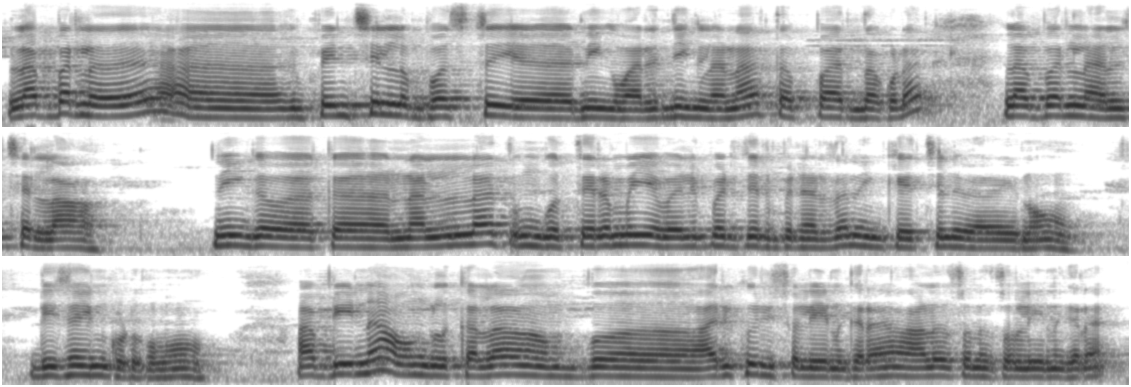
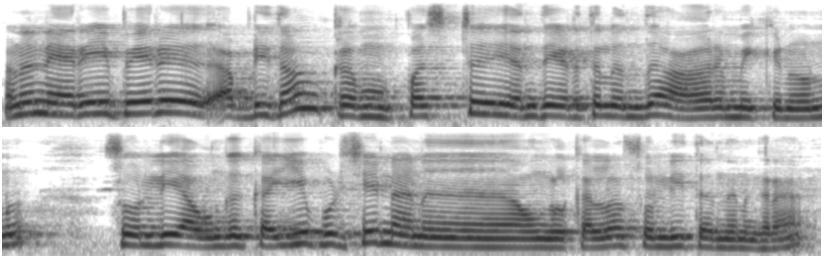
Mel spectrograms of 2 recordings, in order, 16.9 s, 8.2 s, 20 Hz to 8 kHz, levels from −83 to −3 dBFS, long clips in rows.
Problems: background sounds at intervals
